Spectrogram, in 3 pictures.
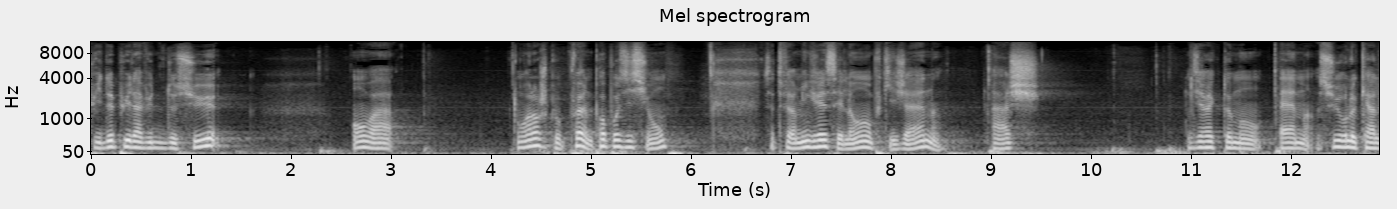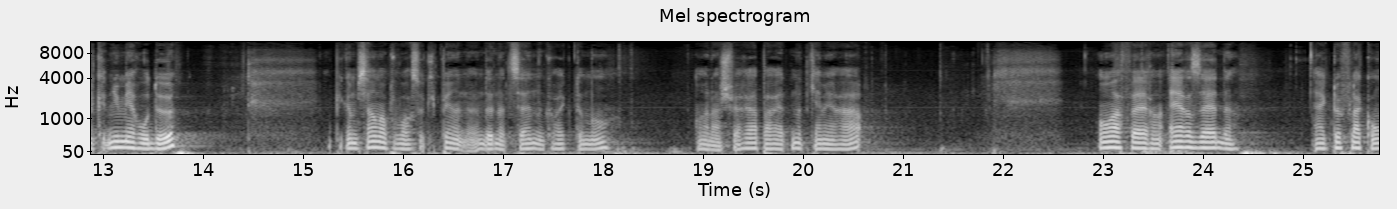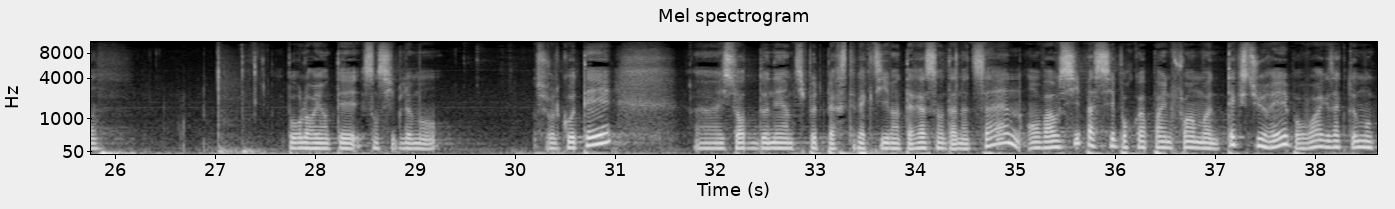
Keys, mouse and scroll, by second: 1.3 h, 2.4 shift+middle click, 3.8 ctrl+z, 4.3 scroll down 4, 5.2 right click, 5.8 shift+right click, 7.0 shift+right click, 8.0 h, 9.8 ctrl+z, 10.9 m, 13.6-14.1 scroll up 5, 14.1 middle click, 15.4 right click, 15.8-16.2 scroll down 6, 17.1 alt+h, 17.9 middle click, 19.6-19.9 scroll up 7, 20.5 shift+middle click, 22.5 r, 23.9 right click, 24.7 right click, 26.0 r, 28.7 click, 29.3 KP_0, 30.6 scroll down 2, 32.5 t, 33.5 right click, 34.7 click, 37.1-37.7 scroll up 1, 37.7 right click, 38.3 right click.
